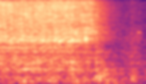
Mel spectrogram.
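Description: Water pours from a tap into a pot already holding butter and onion, a brief hissing gush that tapers off after under a second.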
